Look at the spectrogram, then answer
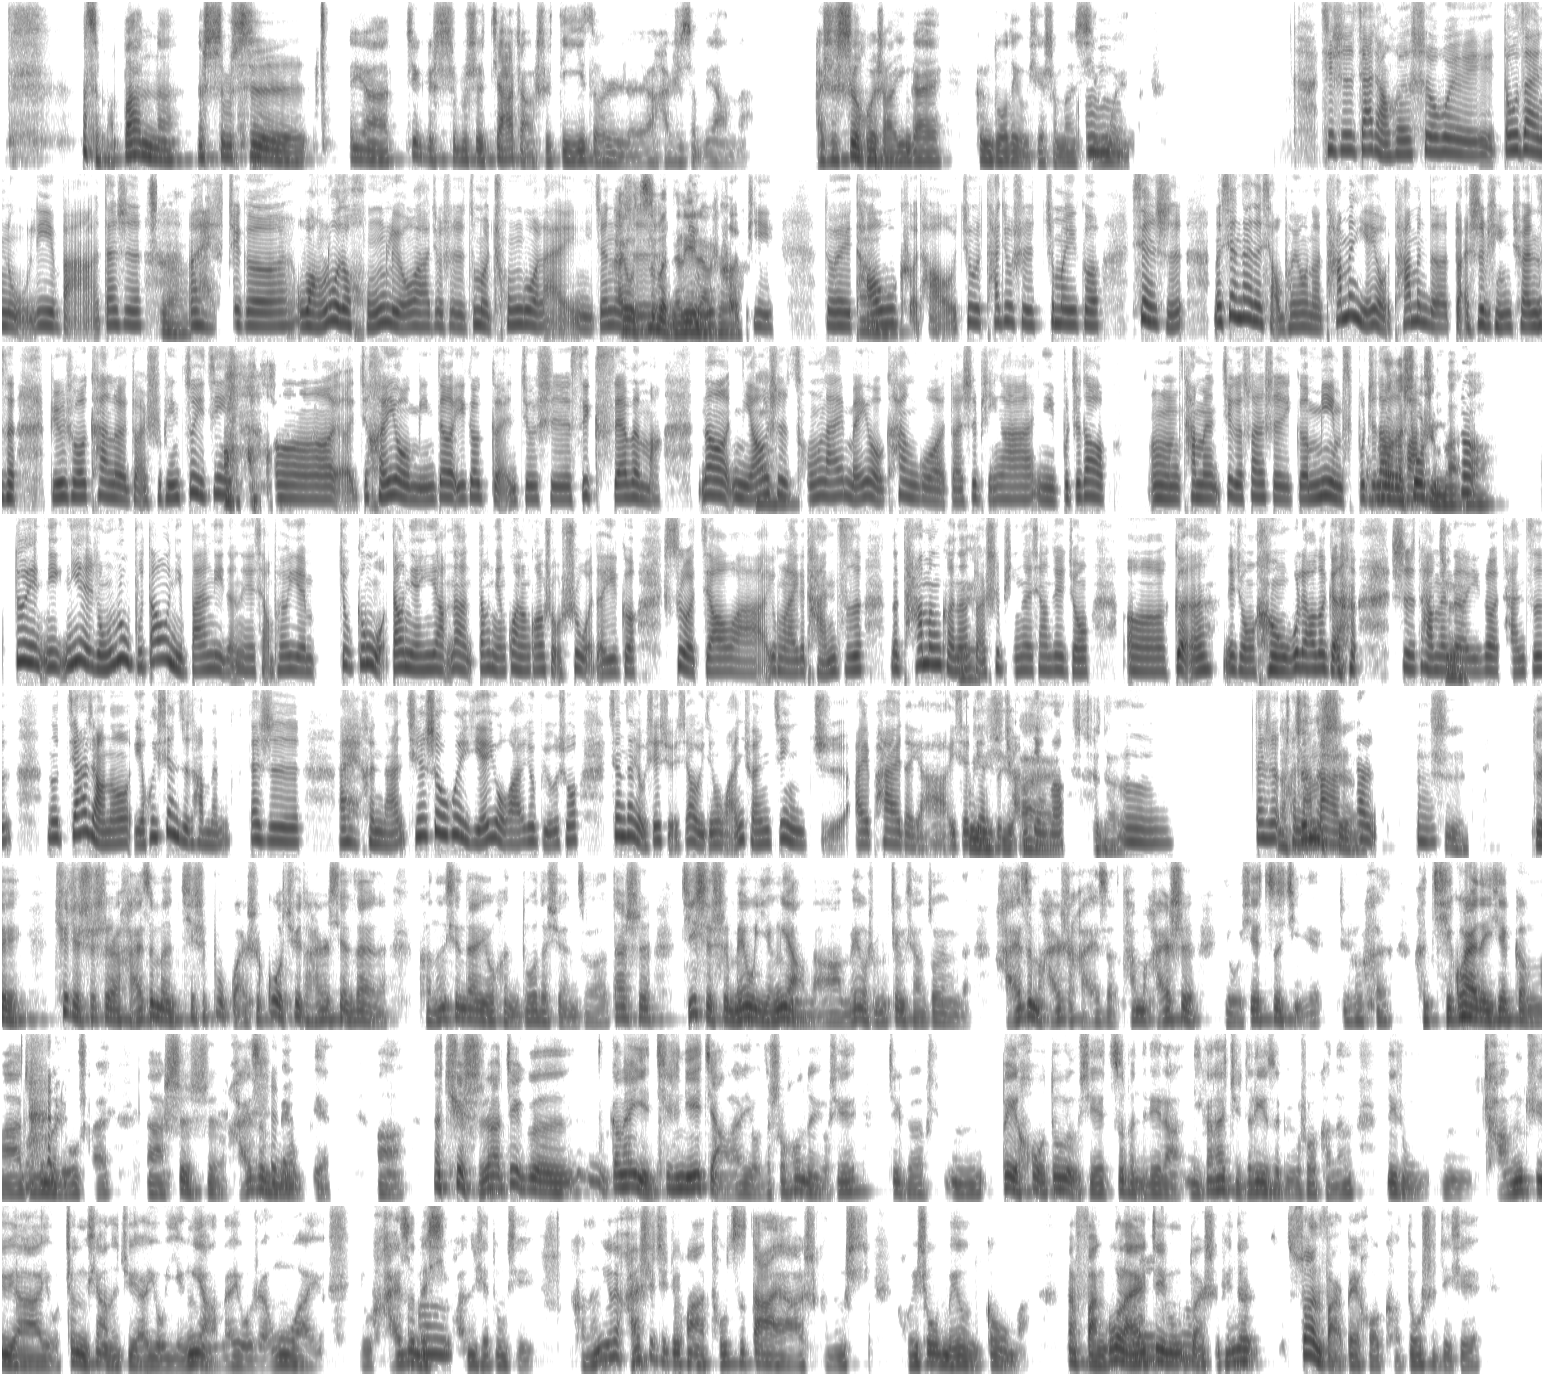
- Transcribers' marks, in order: tsk; other background noise; laughing while speaking: "短视频圈子"; laugh; in English: "sixseven"; in English: "memes"; laughing while speaking: "梗"; chuckle; tapping
- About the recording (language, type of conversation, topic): Chinese, podcast, 你小时候最爱看的电视节目是什么？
